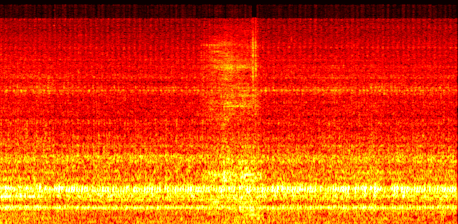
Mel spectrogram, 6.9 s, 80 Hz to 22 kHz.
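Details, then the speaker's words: 2001–04 Chevy Optra running: a light, even ticking over the engine noise from a worn front CV axle with a torn rubber boot, visibly moving. The axle is to be replaced. "Yeah, I think it's coming from over here. See this? Hold on. Right here. See this CV axle? It's worn, and it's moving."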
